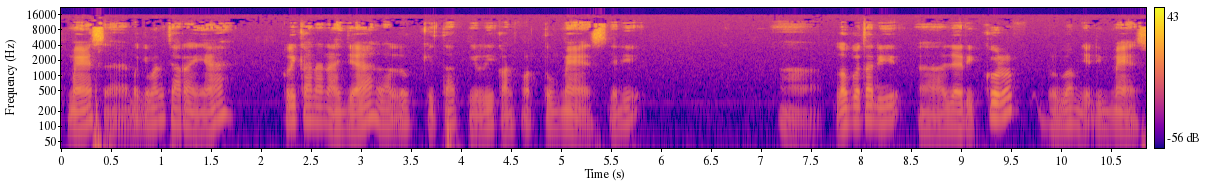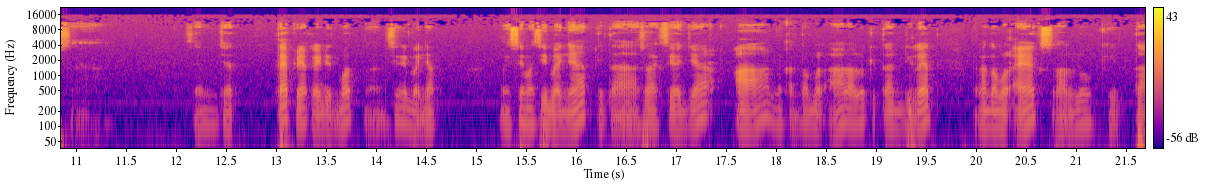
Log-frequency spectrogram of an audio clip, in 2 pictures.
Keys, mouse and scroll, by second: 0.4 Tab, 1.0 middle click, 2.5 right click, 10.5 ctrl+middle click, 10.9 middle click, 11.5 ctrl+middle click, 12.2 middle click, 12.6 middle click, 13.1 Tab, 13.6 middle click, 14.1 middle click, 14.5 shift+middle click, 15.7 middle click, 17.4 a.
